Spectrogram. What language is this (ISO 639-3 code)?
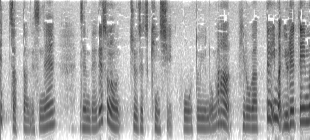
jpn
